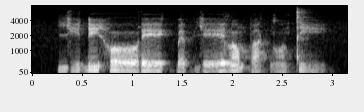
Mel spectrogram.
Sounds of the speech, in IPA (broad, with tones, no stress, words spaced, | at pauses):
ji˧ɗi˦hoː˦˨ɾeː˦˨ k͡pɛ˨pjeː˨˦lɔ̃˦pa˨ ɡɔ̃˨ ti˦˨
